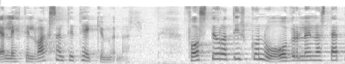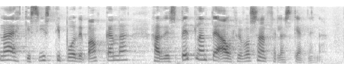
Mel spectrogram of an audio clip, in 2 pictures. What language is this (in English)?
Icelandic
